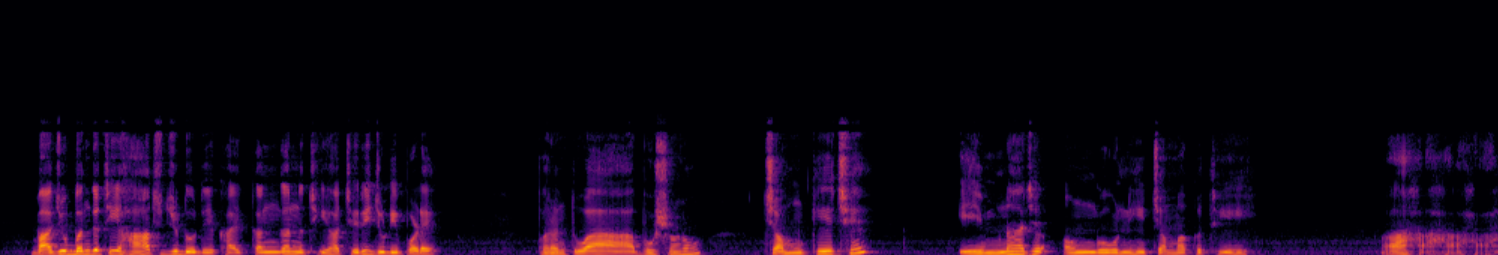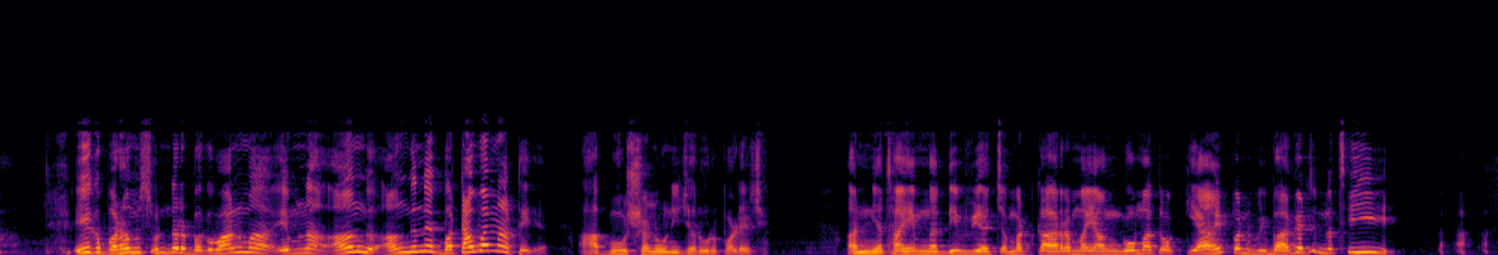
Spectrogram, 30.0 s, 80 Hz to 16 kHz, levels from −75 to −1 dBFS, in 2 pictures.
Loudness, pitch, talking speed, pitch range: -21 LUFS, 180 Hz, 75 wpm, 145-230 Hz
